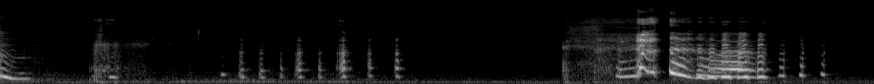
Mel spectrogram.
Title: I'm laughing with hiccups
